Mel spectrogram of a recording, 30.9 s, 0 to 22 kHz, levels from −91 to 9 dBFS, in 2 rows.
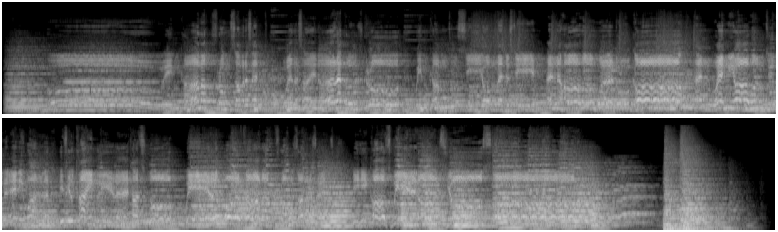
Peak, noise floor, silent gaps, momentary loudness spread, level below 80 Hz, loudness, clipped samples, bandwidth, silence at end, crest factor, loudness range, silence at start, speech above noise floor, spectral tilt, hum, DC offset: -2 dBFS; -54 dBFS; none; 12 LU; -36 dBFS; -19 LUFS; under 0.1%; 15 kHz; 0.7 s; 16 dB; 8 LU; 0.05 s; 34 dB; -6 dB/octave; none; 0.1%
